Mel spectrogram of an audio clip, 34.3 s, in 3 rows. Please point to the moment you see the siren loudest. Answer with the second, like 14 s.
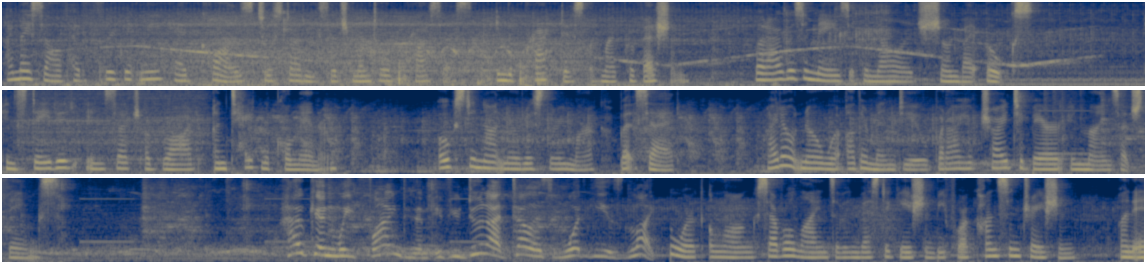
4 s.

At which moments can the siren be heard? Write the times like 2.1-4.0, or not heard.
0.1-11.0.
